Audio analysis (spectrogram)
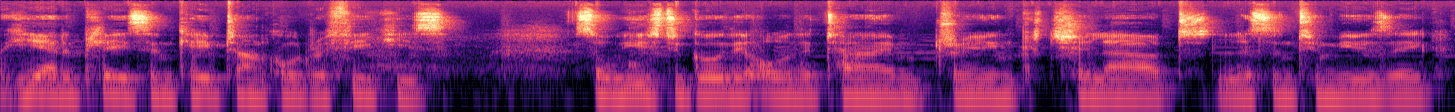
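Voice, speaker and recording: A man from South Africa, a music producer, answering interview questions in a laid-back, unhurried way. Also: medium pitch, dark tone, a little hiss or hum. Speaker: guest, producer and rapper.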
